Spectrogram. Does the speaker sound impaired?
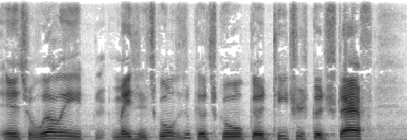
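Yes: cerebral palsy; congenital, no known medical cause.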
